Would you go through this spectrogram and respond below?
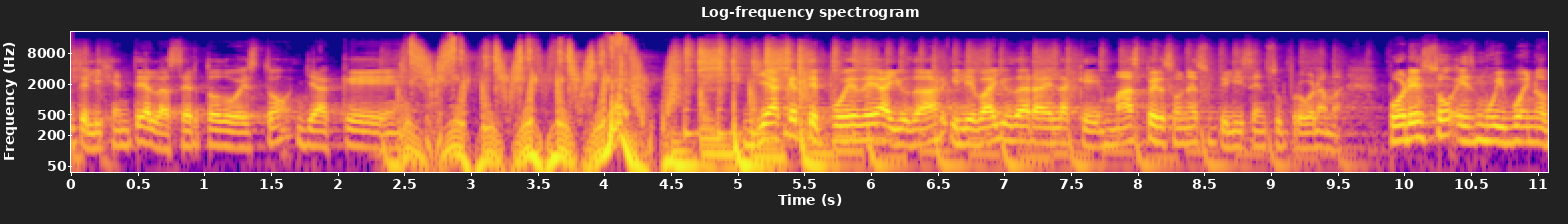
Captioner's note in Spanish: scratch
